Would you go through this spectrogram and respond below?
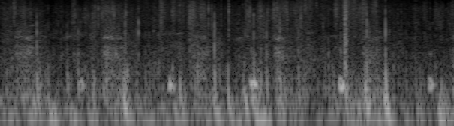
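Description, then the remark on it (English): Steady clip-clop of a horse's hooves striking the ground in a regular rhythm as it walks and trots over hills, moderately loud, with faint outdoor background noise and no one talking. “And a lot of just plain miles of walking and trotting over these hills.”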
